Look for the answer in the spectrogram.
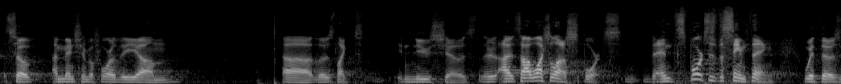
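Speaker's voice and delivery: usual speaking voice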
